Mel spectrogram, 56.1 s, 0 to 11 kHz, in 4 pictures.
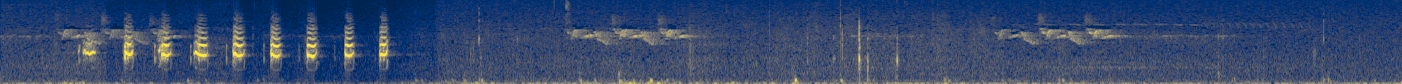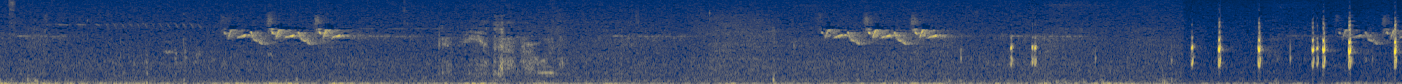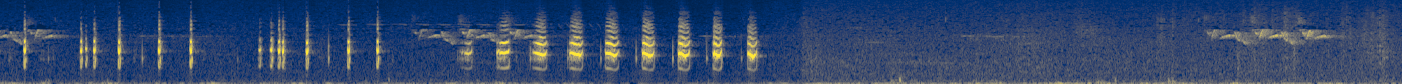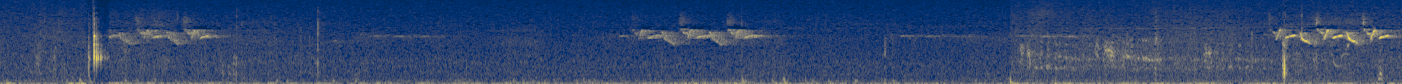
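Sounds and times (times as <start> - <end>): turkey gobbling: 0.8 - 4.0, 25.9 - 30.0, 30.6 - 31.6, 32.6 - 35.7, 52.2 - 56.0
turkey yelps: 32.6 - 35.6, 52.2 - 56.0.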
